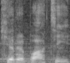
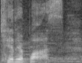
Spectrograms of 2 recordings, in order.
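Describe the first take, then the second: First: The t is said as a t sound. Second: The t is said as an s sound. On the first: The speaker calls it wrong. "do not say Kiribati" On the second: The speaker calls it right. "Their T is pronounced like an S"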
